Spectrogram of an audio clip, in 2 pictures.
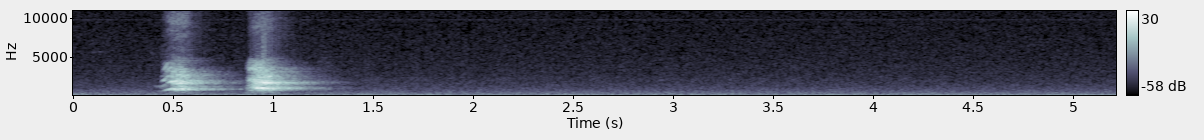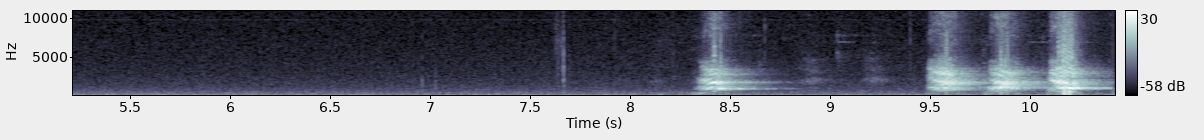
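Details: Two-month-old Shetland Sheepdog puppy chasing a two-year-old child around a coffee table for his stuffed toy; two short high yappy barks, a long quiet gap, then a burst of four quick sharp barks near the end.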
